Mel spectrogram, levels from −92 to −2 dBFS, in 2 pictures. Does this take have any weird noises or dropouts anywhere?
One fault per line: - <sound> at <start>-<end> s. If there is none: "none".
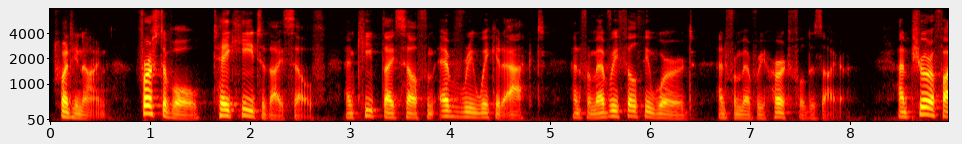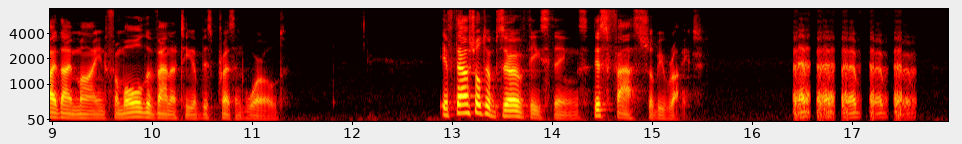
- laugh at 16.4-17.6 s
